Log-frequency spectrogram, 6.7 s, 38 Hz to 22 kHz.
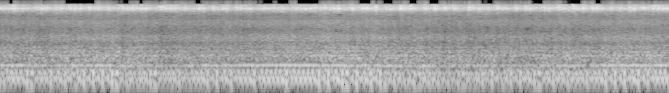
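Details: Briggs & Stratton 4.75hp engine, possibly on a Craftsman mower, that previously didn't run and reportedly died 10 minutes after an earlier fix, now repaired and being run to see if it lasts past a minute; smooth, constant hum with no stumbling or surging, normal running.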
